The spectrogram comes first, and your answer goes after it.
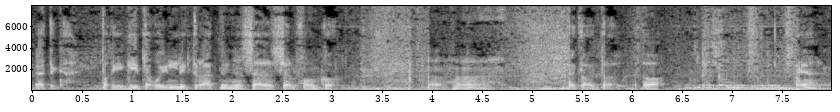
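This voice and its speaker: An actor playing a devoted, sincere Filipino boyfriend in a radio drama, with an emphatic, heartfelt delivery. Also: male voice, lowish voice, unhurried, pauses often, background noise, lightly acted. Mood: cheerful. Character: Sandro, devoted earnest boyfriend, romantic and sincere.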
